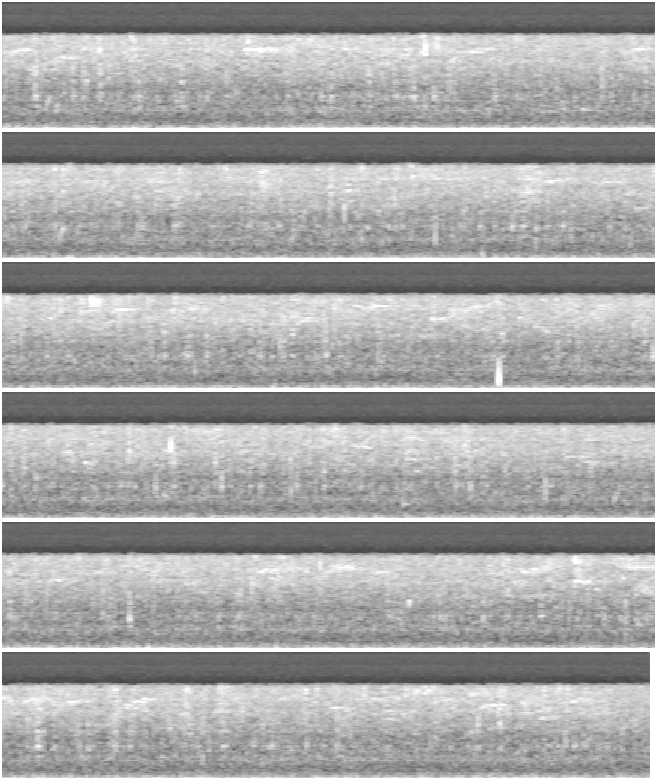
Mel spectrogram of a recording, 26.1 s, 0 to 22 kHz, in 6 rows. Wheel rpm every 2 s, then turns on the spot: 0, 0, 0, 0, 0, 0, 0, 0, 0, 0, 0, 0, 0.
none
